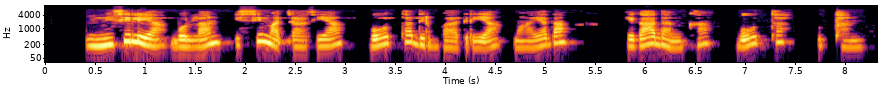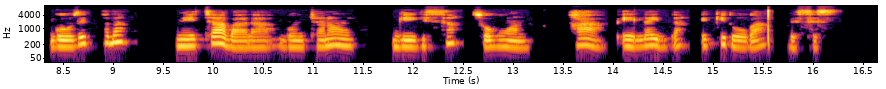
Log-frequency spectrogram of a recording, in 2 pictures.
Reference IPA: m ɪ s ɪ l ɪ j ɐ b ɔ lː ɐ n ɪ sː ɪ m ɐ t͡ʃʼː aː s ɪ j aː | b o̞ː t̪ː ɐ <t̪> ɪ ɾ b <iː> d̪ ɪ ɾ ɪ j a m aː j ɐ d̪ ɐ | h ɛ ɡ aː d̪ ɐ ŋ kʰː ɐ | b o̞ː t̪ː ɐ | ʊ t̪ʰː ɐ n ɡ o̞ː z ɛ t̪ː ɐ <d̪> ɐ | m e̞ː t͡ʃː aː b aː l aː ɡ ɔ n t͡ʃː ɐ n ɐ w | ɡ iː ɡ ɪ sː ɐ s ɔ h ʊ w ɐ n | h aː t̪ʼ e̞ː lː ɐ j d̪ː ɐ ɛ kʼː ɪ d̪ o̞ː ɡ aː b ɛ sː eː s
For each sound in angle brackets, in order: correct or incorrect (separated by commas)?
incorrect, incorrect, correct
